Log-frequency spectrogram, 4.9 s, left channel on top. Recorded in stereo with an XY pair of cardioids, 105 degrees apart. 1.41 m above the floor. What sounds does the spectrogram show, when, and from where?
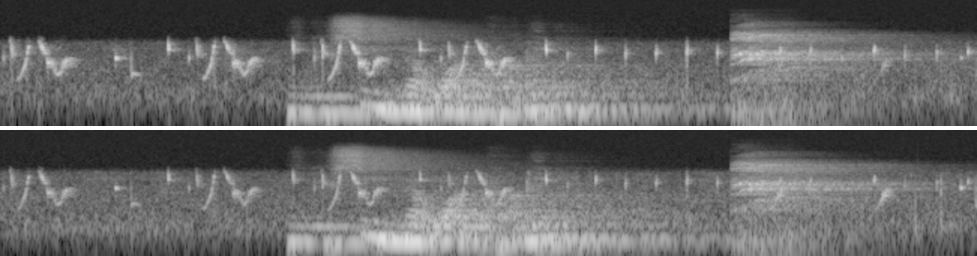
1.4 s a man speaking: 15° left, 7 m
3.6 s a bird: 35° left, 5.5 m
